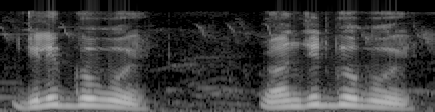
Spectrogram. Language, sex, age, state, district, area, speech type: Assamese, male, 45-60, Assam, Sivasagar, rural, spontaneous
